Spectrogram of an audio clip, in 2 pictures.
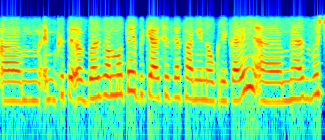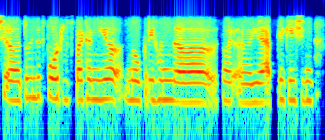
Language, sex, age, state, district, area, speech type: Kashmiri, female, 18-30, Jammu and Kashmir, Bandipora, rural, conversation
